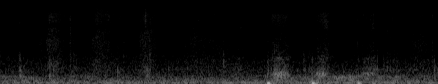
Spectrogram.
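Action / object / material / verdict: tap / moss-covered limestone rock / limestone / none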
